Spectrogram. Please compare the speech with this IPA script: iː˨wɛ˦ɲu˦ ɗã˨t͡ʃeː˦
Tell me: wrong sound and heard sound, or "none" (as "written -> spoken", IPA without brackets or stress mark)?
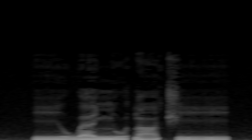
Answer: eː˦ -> iː˦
